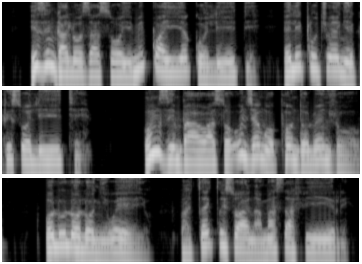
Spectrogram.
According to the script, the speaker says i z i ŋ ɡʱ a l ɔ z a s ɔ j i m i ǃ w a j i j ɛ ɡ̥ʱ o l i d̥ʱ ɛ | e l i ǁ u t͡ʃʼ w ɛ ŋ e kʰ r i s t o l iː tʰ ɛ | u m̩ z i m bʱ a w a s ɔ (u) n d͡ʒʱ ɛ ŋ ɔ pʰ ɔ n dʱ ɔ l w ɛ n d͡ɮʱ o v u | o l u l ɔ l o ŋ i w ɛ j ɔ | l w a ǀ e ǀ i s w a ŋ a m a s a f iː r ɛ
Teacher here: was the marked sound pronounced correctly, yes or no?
yes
